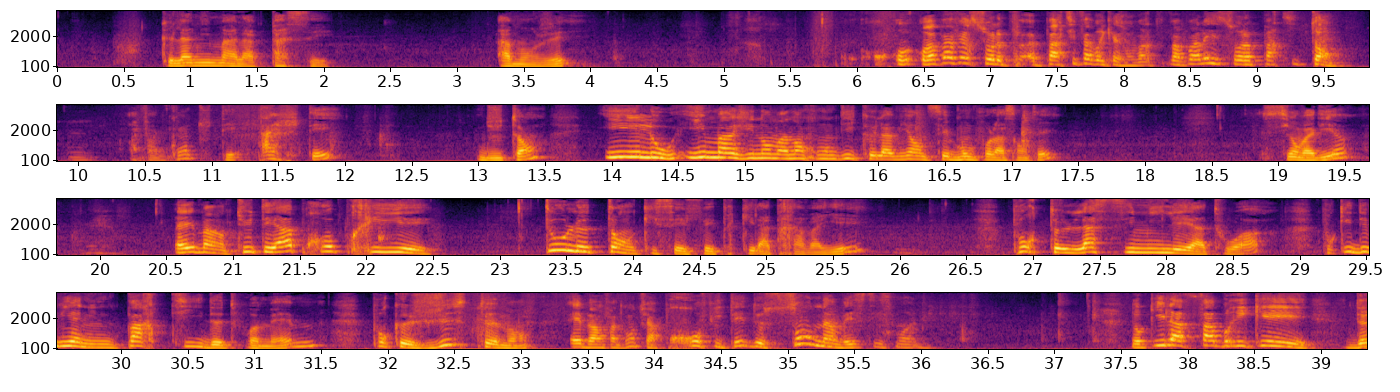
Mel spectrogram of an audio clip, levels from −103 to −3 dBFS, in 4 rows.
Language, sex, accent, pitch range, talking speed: French, male, French, 135-230 Hz, 150 wpm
